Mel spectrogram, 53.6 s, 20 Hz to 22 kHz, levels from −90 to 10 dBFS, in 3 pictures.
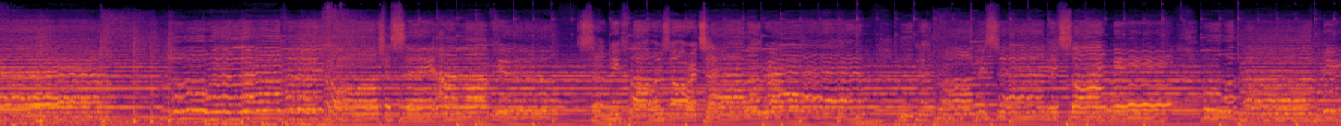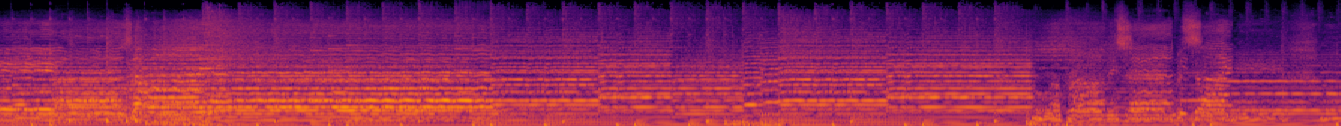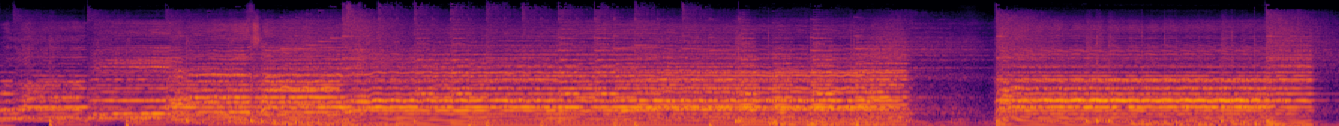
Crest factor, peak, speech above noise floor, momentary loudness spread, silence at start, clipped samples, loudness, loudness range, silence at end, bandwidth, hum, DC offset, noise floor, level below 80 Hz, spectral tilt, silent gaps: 16 dB; -2 dBFS; 21 dB; 8 LU; 0 s; under 0.1%; -18 LUFS; 7 LU; 0 s; over 20 kHz; none; under 0.1%; -39 dBFS; -34 dBFS; -4 dB/octave; none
